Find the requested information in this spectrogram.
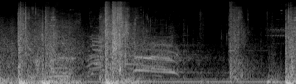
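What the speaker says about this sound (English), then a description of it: "Who's shooting me?" Gunfire rattles through a firefight in Robocop Rogue City, several sharp loud bursts and thuds spread across a few seconds, with a voice talking between the shots.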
